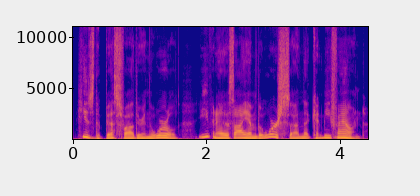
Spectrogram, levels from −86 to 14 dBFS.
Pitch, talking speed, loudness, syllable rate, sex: 150 Hz, 255 wpm, -14 LUFS, 5.3 syllables/s, male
